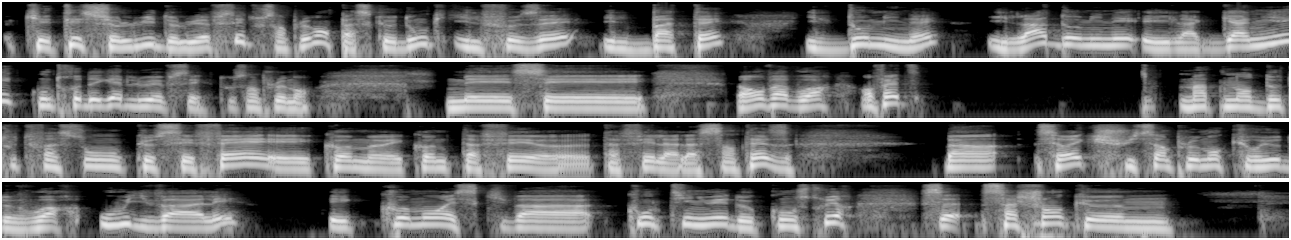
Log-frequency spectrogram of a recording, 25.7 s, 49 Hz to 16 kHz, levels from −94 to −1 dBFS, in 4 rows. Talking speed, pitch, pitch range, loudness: 190 wpm, 155 Hz, 140-185 Hz, -21 LUFS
